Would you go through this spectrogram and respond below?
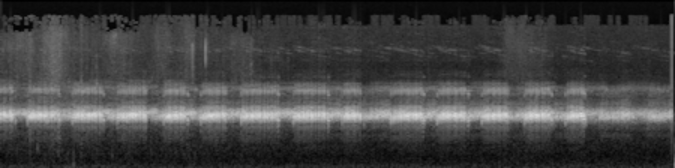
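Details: Natterjack toads (Epidalea calamita) give a loud, rasping, rattling trill repeated in long pulses almost without pause; they call loudly at night, mainly April–June, at very shallow pools in open, sandy habitats.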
